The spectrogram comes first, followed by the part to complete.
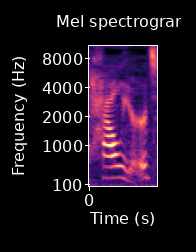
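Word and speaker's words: halyards: They're called Howiards. Howards. And you will spell that.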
